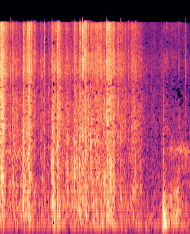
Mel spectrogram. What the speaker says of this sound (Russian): второй я также сейчас упакую. Такой же пакетик.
